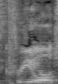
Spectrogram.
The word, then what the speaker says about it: Creole: That Chiroli? Caroli? – Okay, first chicken. Off, this guy doesn't know how to say it. It's Creole chicken.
